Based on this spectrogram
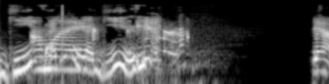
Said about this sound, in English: And a lot of geese that sound like chihuahuas.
